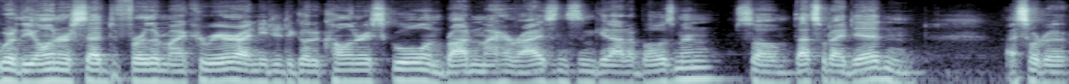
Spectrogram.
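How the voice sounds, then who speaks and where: At a very fast pace, a man speaks with a monotone, flat intonation. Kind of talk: interview answer. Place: cafe. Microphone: lapel.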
